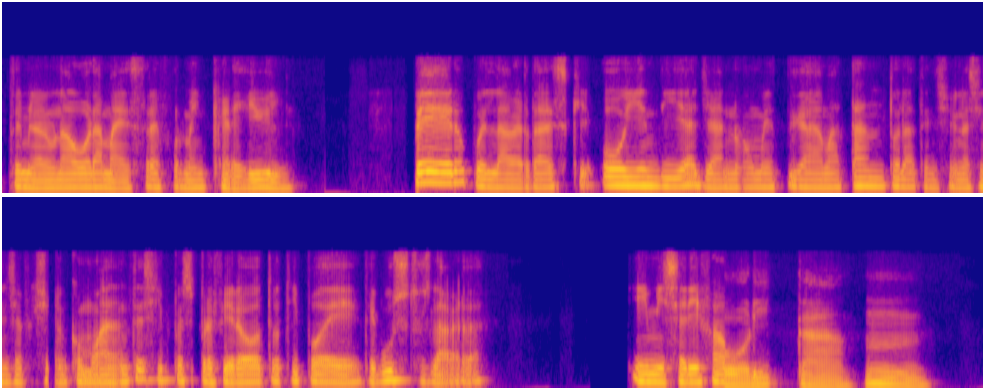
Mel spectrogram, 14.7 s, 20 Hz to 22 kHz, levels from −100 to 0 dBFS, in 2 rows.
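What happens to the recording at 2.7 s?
Right there, from 2.42 to 2.75 s, the real background gives way to comfort noise: steady, featureless hiss about 2 dB quieter, likely synthesized while transmission paused.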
